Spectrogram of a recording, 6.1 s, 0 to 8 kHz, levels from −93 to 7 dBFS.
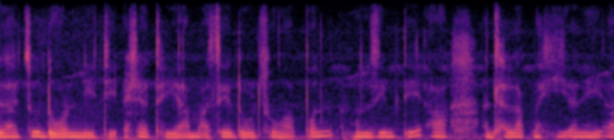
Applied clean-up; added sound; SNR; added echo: none; none; none; none.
